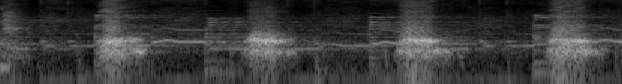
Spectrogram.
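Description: A woman's short, forceful exhales, four of them about a second apart, breathing out in rhythm with mountain climbers, over background music.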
